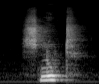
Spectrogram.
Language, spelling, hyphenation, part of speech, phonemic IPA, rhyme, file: Dutch, snoet, snoet, noun, /snut/, -ut, Nl-snoet.ogg
- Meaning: 1. the face, especially mouth and nose, of a human or some animals 2. synonym of snuit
